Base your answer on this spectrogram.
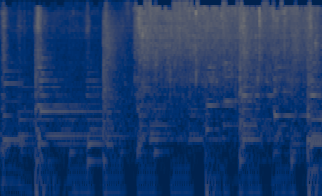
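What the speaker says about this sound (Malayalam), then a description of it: "ഇനി നമുക്ക് മീഡിയം ഫ്ലെയിമിൽ നന്നായിട്ടൊന്ന് വഴറ്റിയെടുക്കാം." Chopped onions with cinnamon, cardamom, cloves and bay leaves sizzling in hot oil on the stove, a close, continuous crackle broken by several stirring knocks against the pan, with no talk.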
